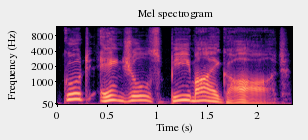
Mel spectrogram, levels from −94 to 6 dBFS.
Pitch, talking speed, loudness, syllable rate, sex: 150 Hz, 130 wpm, -14 LUFS, 2.8 syllables/s, male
